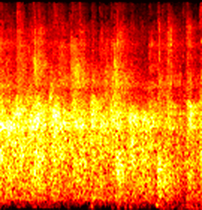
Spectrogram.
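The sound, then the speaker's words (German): An enthusiastic audience applauding in a hall during an event, with dense, continuous clapping from many hands, loud and steady from start to finish and no talking. “Die Leute klingen begeistert.”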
